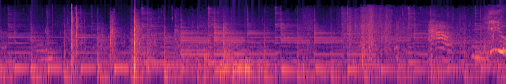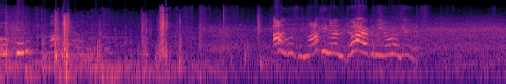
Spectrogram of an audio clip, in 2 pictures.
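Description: Background acoustic guitar music with scattered knocks and thuds, joined in the second half by children's high-pitched voices and squeals.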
